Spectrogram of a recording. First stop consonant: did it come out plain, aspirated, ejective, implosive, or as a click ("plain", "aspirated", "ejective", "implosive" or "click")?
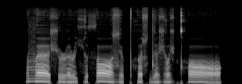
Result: aspirated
